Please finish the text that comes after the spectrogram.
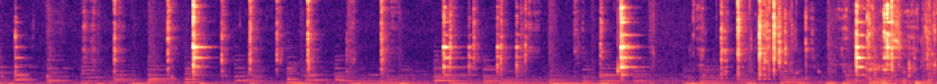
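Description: Stollen dough ingredients with honey are mixed in a bowl, rendered as rapid, irregular clinks and taps of a utensil against the bowl, fairly close and continuous with no talking.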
